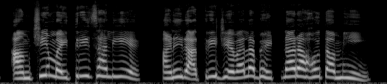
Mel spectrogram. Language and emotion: Marathi, happy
